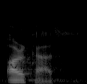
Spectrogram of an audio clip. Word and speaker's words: Arcas: are by Santiago uh I always pronounce his last name incorrectly I believe it's arcas uh who is a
